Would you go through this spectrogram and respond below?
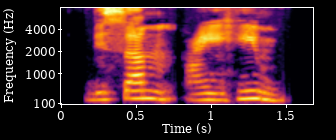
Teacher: बिसमइहिम, आइन हरूफ हल्की है, सीन बारीक पड़ा जाएगा, यहाँ स्वाद का मखरिज, स्वाद की आवाज नहीं आनी चाहिए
